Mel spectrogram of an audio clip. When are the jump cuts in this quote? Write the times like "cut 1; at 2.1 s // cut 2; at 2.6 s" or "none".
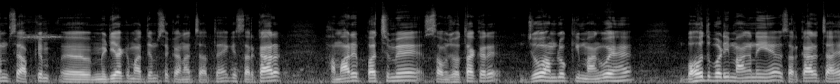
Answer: none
